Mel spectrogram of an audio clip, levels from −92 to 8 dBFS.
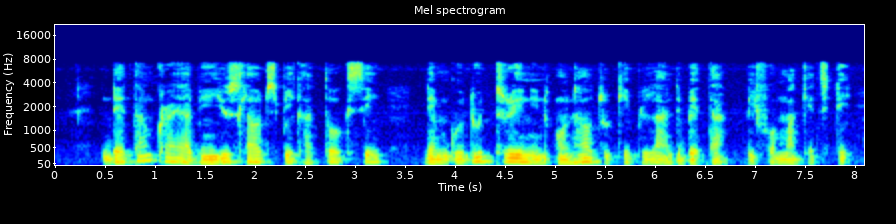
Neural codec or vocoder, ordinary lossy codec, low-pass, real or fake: none; none; 7.2 kHz; real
